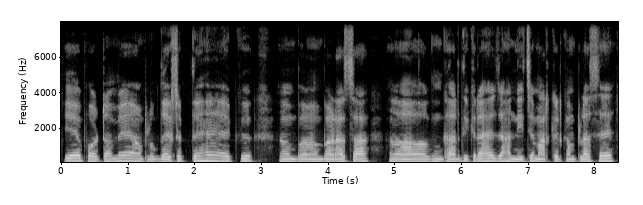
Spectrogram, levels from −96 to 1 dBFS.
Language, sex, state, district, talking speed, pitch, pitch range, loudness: Hindi, male, Chhattisgarh, Korba, 160 wpm, 140 Hz, 135-150 Hz, -23 LUFS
